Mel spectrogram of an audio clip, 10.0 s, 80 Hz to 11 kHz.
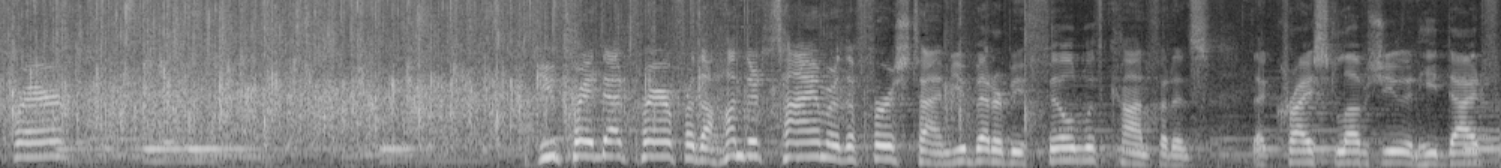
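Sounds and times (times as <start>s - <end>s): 
congregation applauding with hand claps during a worship service: 0.0s - 7.4s
speech: 0.1s - 1.8s, 2.5s - 3.0s, 3.6s - 9.9s.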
